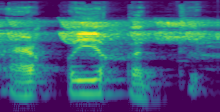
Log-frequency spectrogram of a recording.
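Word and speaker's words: عقيقة: ചിലര് ഹക്കീകത്ത് എന്ന് പറയും ഐന് പുള്ളിയുള്ള കാഫ് രണ്ട് പുള്ളിയുള്ള കാഫ് ഹക്കീകത്ത് ഇതാണ് ആ അറവിനു വേണ്ടി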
